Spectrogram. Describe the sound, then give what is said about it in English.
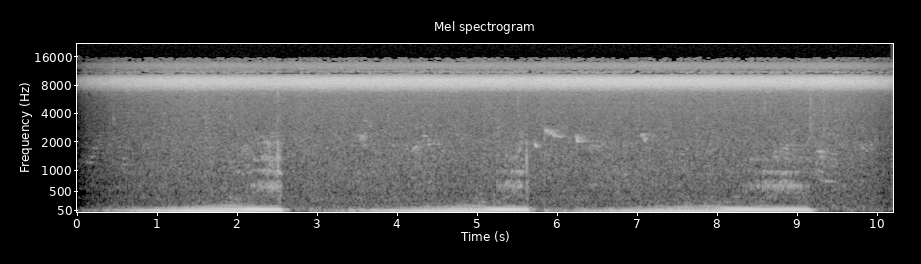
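A cassowary's deep, very loud rumbling call, around 23 hertz and one of the lowest frequency sounds made by birds: three long booming rumbles that swell and cut off abruptly, with a steady high insect-like hiss running underneath throughout. “So it's possibly related to the sound that they make, which is like a deep, very loud rumbling.”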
